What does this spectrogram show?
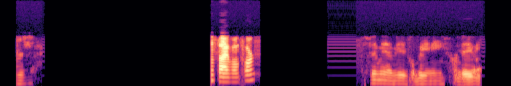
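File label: Police Southeast District Dispatch; Raleigh; p25; wake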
